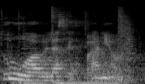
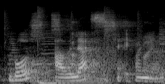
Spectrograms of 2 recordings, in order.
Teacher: El acento de la palabra está en la última sílaba del verbo. · Shown in: second take · Term: acentuación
